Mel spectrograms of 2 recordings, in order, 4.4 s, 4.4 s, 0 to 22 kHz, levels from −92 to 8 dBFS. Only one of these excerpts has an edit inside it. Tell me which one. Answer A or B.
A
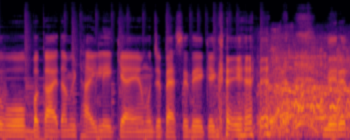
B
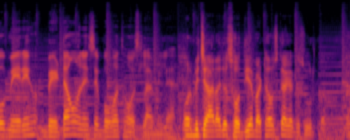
B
